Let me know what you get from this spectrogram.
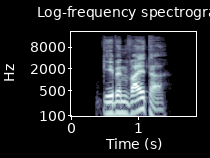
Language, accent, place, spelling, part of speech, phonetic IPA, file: German, Germany, Berlin, gäben weiter, verb, [ˌɡɛːbn̩ ˈvaɪ̯tɐ], De-gäben weiter.ogg
- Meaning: first-person plural subjunctive II of weitergeben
